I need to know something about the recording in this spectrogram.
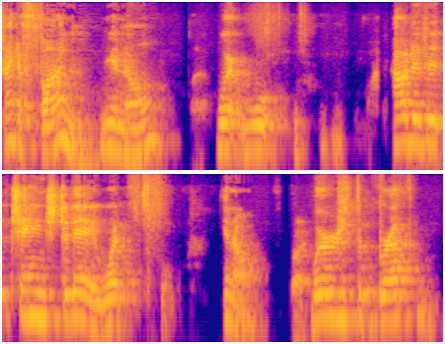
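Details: Adult woman with aphasia after a stroke, still losing words she knows but cannot connect to, recovering while rehabilitating; aphasia.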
